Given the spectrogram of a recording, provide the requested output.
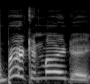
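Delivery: a hint of an old man voice; lightly voiced grumpy old man. Shown as a demonstration. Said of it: "go to my old man voice".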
